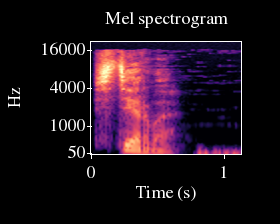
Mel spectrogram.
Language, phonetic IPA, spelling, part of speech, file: Russian, [ˈsʲtʲervə], стерва, noun, Ru-стерва.ogg
- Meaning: 1. bitch, vixen, old witch (a malicious, quarrelsome or temperamental woman) 2. bastard, son of a bitch, asshole (a malicious, quarrelsome or temperamental person)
